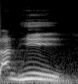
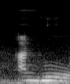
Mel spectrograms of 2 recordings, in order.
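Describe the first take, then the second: First: The word ends with an 'i' vowel. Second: The word ends with a 'u' vowel. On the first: The speaker calls it wrong. "tidak bisa kita baca anhi" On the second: The speaker calls it right. "tetap dibaca anhu karena dia mabni"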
